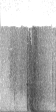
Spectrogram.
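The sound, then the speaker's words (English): A woman shuts and locks a door with a single solid thud about halfway through, ringing briefly before fading into quiet. Nobody speaks. “She shuts the door, locks it, then pulls back the curtain over the window near the door and watches.”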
